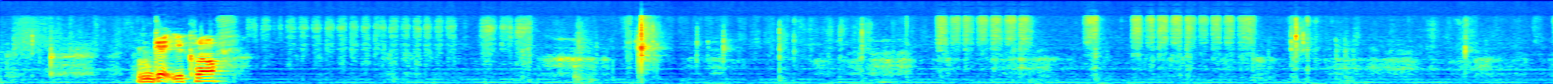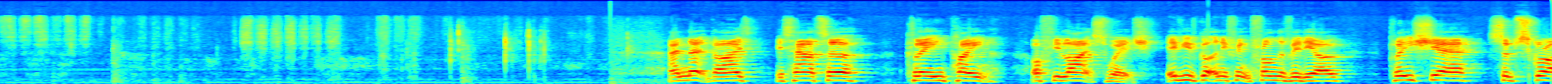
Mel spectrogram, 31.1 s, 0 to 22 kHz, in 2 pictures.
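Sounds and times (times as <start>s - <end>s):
cloth rubbing on plastic: 2.4s - 5.4s, 7.3s - 12.8s, 15.4s - 20.0s.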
